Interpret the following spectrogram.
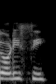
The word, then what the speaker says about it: Odissi: I think you gave a lot of information about dance and Odyssey dance. Am I pronouncing this correctly? Yes. Yes, absolutely. Odyssey.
